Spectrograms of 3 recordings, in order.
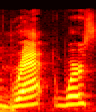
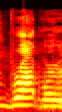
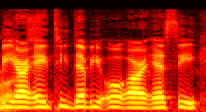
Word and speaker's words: bratwurst: It's spelled BRATWURST, and I said BRATWORSE.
